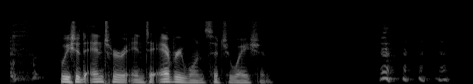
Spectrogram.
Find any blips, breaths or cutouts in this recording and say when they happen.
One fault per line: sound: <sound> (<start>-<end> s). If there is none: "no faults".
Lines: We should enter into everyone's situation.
sound: cough (0.1-0.5 s)
sound: laugh (3.8-4.5 s)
